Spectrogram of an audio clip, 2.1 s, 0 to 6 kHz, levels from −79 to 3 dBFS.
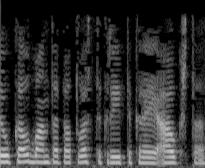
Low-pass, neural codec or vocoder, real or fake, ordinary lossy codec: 5.4 kHz; none; real; MP3, 24 kbps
